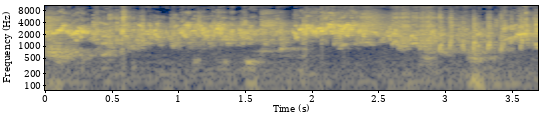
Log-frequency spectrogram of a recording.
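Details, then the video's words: Afternoon budgies chirping and whistling in a dense, nonstop chatter of scratchy squeaks and bright whistled notes. "Budgie Afternoon Whistles"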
